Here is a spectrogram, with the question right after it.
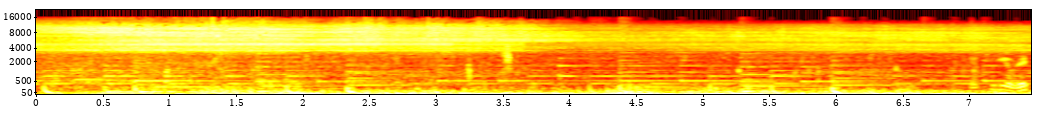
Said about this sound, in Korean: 메뚜기 왜 이렇게 많아?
